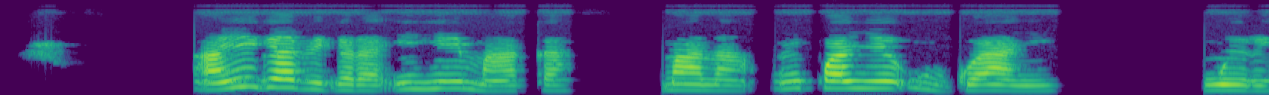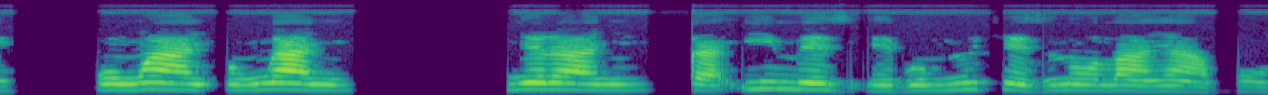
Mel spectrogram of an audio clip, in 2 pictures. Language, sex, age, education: Igbo, female, 30-45, tertiary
